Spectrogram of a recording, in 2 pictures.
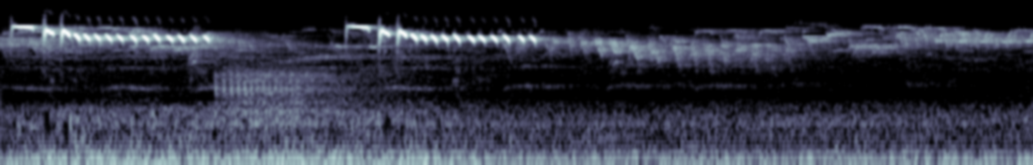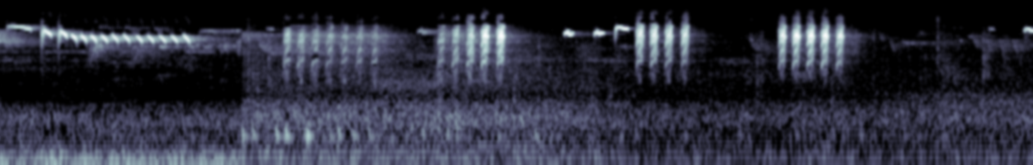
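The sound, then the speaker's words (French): A blue tit sings high, thin, repeated phrases of quick descending notes. Later come sharper bursts of rapid, clipped trills, bright and clear against a quiet background. “Un beau chant de mésange bleu, vous l'avez reconnu ?”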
